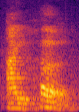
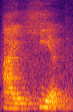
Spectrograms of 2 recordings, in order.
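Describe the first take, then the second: First: The vowel in heard sounds like in her. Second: The vowel in heard sounds like in hear. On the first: The speaker calls it right. "Notice the change in pronunciation" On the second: The speaker calls it wrong. "We do not say"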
